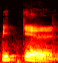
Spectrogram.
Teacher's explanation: 받침이 디귿으로 이제 발음이 됩니다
